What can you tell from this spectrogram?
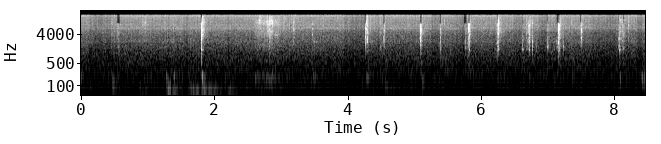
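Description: Scattered sharp clicks and crackles of dry leaves and twigs, one louder snap about two seconds in, then a quick run of about a dozen light cracks in the second half.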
